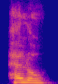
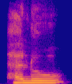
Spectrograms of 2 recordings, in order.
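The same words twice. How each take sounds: First: Hello is said flat and short. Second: Hello lingers a little, with a musical ring.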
